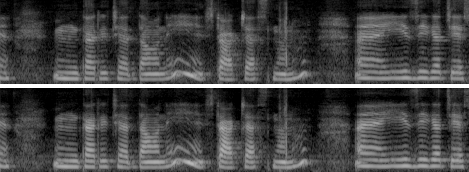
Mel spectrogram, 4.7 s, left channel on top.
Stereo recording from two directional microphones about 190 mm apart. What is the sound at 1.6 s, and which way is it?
Speech, 40° right (ahead or behind).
